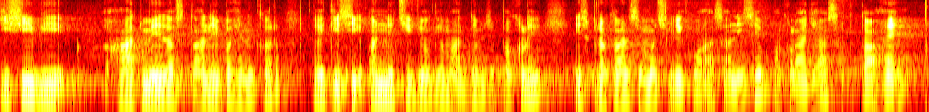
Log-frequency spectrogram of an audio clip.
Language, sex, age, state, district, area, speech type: Hindi, male, 30-45, Madhya Pradesh, Betul, rural, spontaneous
